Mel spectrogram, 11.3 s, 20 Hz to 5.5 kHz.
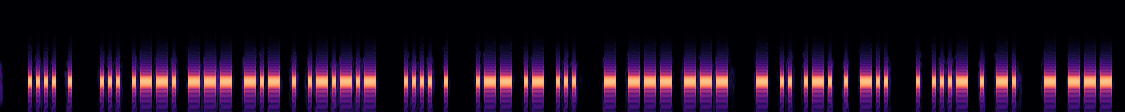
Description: Morse code, heard as a keyed tone, about 30 wpm, 600 Hz. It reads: HE SPOKE. HE WAS TOO TIRED EVEN TO
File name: the old man and the sea / the old man and the sea 1 30wpm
